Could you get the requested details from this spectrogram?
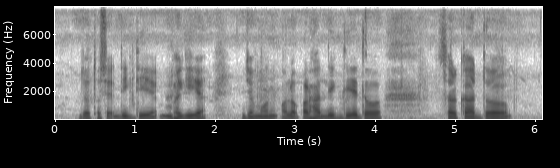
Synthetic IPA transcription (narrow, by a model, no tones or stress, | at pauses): d͡ʒɔt̪ɔsɛ̰ʔ̪̚d̪ik̚d̪ijɛbʱəɡijaʔ | d͡ʒɛmɔnɔlɔʔpaɽɦat̪̚d̪ik̚d̪iɛd̪ɔ | səɾkaɾd̪ɔ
